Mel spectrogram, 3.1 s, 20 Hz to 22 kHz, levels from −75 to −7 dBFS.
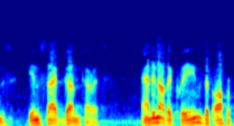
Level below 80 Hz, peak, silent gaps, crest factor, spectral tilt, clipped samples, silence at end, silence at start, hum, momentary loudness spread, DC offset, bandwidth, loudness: -46 dBFS; -6 dBFS; none; 14 dB; -10 dB/octave; under 0.1%; 0 s; 0 s; none; 12 LU; under 0.1%; 6 kHz; -20 LUFS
